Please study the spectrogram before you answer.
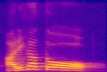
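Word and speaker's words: ありがとう: 고마워 라고 하는 표현은 아리가또 4 아리가또 우애 서 토 오후 발음 4 5 다음 과 보다는 질게 읽어야 된다고 했었어요 그렇기 때문에 아리가또 후가 아니라 아리가또 토를 길게 발음해 주시면 됩니다 반대로 미안해 에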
